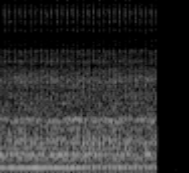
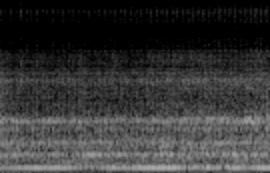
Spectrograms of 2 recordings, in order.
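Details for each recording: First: Used mini milling machine, first test with thin spindle belt, taking a light shallow cut on aluminium round bar: steady motor hum with even cutting hiss and no chatter; normal light milling. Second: Used mini milling machine with thin spindle belt, rusty and dirty inside, cutting steel with oil: steady loud machining drone with a strong fixed tone and rapid fluttery chatter; Y axis unlocked and drifted; noisy cut, no clear cause.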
